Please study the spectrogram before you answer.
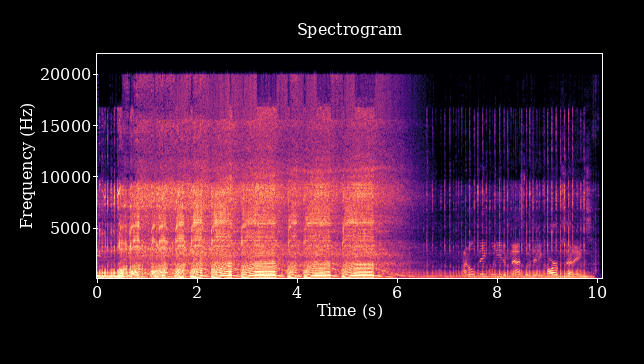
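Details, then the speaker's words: Proyama 26cc top-handle clone chainsaw, already warmed up on a roughly 25° day: crisp, clean revs on throttle blips, then a steady, even idle. The carb seemingly needs no adjustment out of the box. Normal running. "I don't think we need to mess with any carb settings I think that out of the box rigid saw"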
